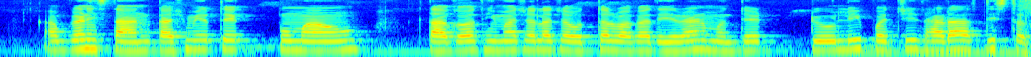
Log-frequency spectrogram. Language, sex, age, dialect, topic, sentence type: Marathi, male, 56-60, Southern Konkan, agriculture, statement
